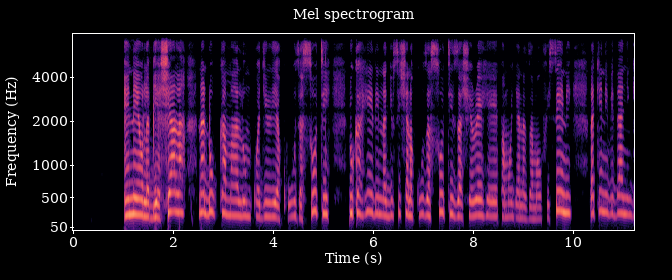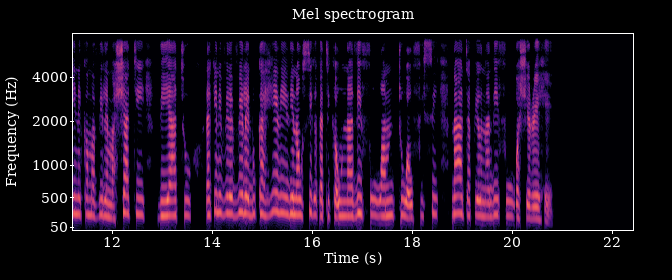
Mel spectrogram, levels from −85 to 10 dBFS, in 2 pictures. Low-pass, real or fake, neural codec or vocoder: 7.2 kHz; real; none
